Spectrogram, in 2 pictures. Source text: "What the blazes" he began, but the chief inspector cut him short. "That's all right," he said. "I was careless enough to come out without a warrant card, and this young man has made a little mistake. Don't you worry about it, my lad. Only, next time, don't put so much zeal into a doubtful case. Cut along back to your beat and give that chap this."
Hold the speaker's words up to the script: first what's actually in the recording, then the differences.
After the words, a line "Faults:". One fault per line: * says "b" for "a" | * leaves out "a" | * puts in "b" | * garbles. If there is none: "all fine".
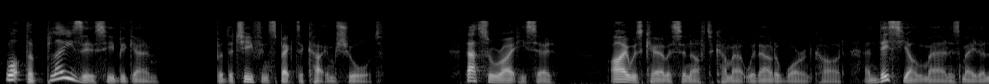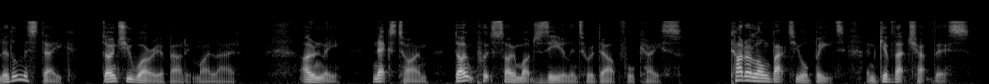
"What the blazes" he began, but the chief inspector cut him short. "That's all right," he said. "I was careless enough to come out without a warrant card, and this young man has made a little mistake. Don't you worry about it, my lad. Only, next time, don't put so much zeal into a doubtful case. Cut along back to your beat and give that chap this."
Faults:
all fine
